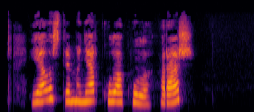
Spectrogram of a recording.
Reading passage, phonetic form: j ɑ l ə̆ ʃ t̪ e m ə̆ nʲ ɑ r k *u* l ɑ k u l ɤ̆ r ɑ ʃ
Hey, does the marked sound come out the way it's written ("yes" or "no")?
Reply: yes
